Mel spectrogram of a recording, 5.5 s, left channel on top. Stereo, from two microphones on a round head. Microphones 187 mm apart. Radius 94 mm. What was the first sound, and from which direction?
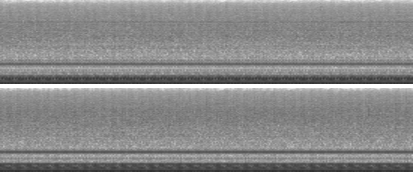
An engine running, 65° right (ahead or behind).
